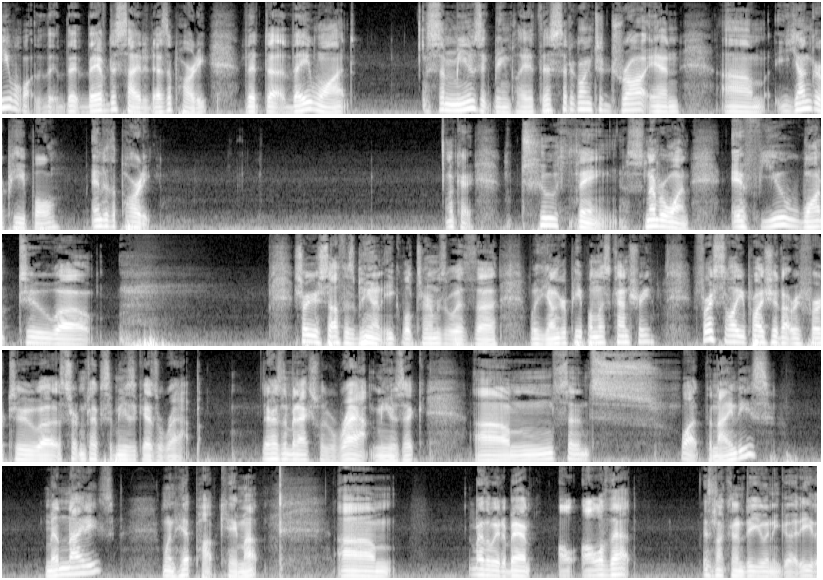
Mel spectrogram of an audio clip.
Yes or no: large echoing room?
no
